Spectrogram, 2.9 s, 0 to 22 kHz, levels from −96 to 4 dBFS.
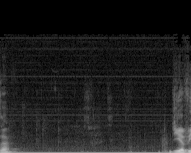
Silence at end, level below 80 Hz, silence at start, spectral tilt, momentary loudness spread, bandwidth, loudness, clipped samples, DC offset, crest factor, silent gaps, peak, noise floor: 0 s; -56 dBFS; 0 s; -7 dB/octave; 27 LU; 16 kHz; -30 LUFS; under 0.1%; 2%; 22 dB; none; -10 dBFS; -58 dBFS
